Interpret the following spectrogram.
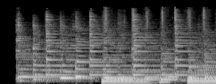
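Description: Instrumental opening of llanero joropo music: a harp plucked in a quick running pattern, with deep bass notes coming in about a second in.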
